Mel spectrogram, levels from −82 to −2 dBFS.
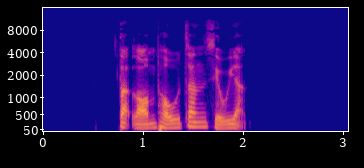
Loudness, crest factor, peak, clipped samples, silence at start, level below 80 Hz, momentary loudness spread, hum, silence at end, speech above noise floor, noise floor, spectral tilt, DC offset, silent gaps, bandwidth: -27 LUFS; 22 dB; -8 dBFS; under 0.1%; 0.75 s; -50 dBFS; 7 LU; none; 1.05 s; 61 dB; -86 dBFS; -6.5 dB/octave; under 0.1%; none; 11.5 kHz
